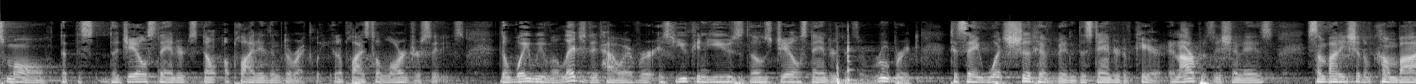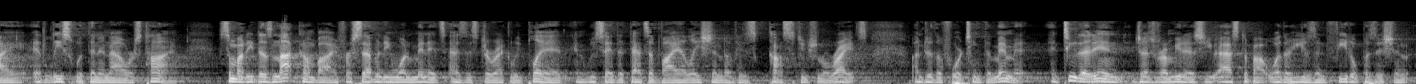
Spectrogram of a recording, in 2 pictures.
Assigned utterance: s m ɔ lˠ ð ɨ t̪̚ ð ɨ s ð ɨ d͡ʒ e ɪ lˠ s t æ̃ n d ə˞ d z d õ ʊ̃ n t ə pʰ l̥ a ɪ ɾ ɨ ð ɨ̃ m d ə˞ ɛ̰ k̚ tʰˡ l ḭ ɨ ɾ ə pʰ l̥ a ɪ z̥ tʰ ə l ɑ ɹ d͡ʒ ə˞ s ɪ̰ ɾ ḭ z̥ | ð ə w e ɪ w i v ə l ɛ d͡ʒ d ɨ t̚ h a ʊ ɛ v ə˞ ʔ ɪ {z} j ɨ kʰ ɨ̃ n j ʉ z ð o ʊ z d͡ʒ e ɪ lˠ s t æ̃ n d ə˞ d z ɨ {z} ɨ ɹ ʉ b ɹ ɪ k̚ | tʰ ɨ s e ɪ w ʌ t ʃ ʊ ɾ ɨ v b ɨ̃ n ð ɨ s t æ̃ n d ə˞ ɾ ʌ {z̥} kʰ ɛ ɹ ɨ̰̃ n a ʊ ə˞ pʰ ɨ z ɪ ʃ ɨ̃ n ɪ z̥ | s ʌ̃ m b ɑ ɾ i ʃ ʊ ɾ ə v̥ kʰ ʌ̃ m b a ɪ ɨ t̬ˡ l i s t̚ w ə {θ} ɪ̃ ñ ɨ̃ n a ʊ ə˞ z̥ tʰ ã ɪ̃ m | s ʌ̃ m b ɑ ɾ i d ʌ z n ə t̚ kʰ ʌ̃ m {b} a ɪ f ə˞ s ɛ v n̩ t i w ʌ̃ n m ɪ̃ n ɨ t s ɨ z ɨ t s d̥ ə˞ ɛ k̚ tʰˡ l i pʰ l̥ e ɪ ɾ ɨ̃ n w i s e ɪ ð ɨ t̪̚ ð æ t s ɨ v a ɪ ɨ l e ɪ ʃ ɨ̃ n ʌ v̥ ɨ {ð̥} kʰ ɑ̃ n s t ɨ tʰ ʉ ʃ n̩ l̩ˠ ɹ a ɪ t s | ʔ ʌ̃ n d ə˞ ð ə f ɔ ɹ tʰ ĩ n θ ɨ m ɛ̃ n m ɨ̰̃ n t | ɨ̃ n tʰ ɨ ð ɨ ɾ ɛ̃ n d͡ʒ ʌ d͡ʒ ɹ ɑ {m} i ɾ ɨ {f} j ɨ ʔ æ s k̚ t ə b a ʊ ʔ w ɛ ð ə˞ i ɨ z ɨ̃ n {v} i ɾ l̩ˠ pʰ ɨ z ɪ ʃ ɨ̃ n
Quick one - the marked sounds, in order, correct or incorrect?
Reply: correct, correct, incorrect, correct, correct, incorrect, correct, incorrect, incorrect

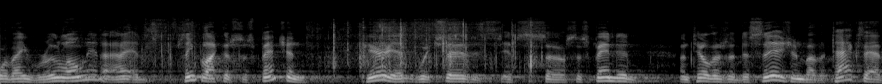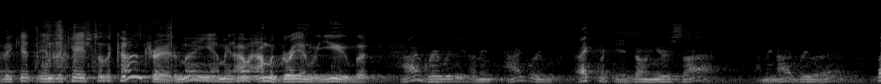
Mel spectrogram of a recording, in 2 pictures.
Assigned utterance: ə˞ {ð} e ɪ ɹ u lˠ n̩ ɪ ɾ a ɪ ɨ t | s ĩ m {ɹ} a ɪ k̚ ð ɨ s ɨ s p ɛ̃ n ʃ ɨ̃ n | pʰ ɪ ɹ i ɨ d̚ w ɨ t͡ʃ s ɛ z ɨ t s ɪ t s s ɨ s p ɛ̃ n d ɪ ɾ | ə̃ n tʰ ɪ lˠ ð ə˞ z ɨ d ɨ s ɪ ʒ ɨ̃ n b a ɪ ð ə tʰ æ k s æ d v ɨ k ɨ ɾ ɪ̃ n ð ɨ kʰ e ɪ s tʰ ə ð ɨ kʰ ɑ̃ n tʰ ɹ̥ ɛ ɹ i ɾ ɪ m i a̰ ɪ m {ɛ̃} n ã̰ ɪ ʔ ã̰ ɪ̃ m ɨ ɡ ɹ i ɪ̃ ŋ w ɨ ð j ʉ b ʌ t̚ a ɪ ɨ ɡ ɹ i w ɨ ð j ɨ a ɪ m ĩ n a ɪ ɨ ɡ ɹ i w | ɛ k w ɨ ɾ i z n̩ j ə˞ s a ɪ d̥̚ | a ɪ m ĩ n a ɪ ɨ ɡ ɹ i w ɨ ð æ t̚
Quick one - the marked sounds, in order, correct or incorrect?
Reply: correct, incorrect, incorrect

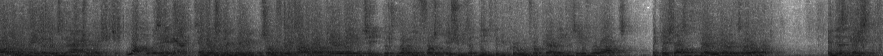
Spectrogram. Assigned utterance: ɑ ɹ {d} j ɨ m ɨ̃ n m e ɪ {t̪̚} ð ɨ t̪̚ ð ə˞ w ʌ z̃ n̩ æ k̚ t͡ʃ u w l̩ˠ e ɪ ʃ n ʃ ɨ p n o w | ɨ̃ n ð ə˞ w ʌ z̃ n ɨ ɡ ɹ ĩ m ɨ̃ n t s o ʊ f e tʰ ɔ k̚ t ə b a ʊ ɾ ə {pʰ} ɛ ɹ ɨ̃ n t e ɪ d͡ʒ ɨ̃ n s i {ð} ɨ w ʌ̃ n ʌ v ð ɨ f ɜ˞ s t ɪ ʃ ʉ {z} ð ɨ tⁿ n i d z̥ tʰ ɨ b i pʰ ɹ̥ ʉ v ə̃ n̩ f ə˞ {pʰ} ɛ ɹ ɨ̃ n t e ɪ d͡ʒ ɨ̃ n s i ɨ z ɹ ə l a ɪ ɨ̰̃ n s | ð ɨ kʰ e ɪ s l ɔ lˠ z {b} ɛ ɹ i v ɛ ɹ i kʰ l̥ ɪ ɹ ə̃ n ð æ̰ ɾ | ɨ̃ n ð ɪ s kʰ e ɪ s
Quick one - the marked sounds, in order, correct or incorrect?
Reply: incorrect, incorrect, correct, correct, correct, correct, incorrect

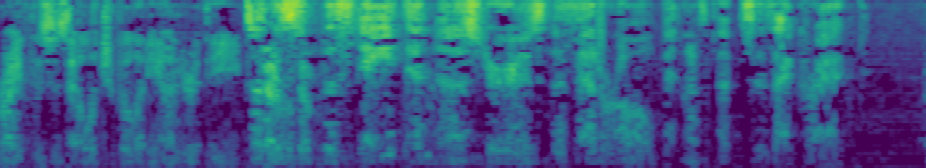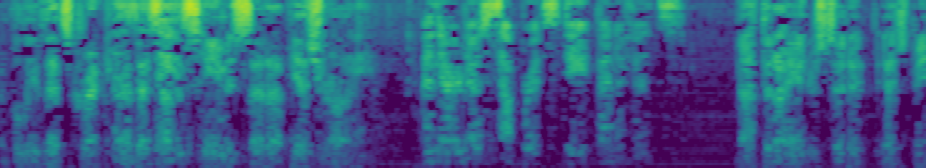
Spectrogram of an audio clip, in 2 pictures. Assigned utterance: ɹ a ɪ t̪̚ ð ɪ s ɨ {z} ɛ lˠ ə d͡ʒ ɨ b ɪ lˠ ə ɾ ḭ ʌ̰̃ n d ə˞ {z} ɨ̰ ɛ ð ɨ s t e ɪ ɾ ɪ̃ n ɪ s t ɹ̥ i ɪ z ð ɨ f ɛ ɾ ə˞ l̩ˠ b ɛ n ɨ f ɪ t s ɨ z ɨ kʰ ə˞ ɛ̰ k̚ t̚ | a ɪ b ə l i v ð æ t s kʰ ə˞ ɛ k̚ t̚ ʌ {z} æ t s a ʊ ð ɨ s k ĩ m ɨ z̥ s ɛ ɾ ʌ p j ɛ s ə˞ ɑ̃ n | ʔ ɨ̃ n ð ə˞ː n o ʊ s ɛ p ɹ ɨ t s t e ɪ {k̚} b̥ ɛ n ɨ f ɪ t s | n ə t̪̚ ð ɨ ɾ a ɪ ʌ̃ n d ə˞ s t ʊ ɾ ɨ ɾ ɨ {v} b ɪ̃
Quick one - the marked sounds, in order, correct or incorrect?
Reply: correct, incorrect, incorrect, incorrect, incorrect

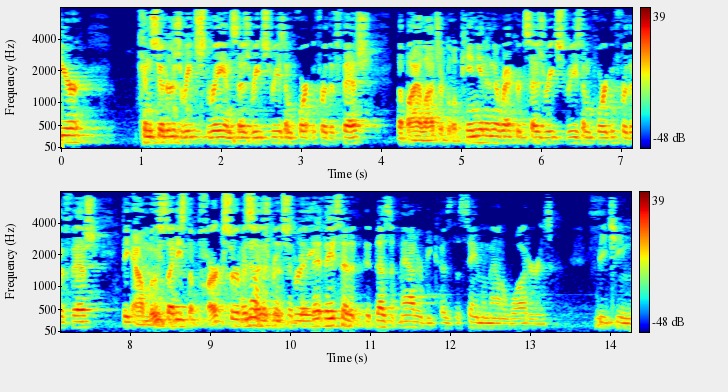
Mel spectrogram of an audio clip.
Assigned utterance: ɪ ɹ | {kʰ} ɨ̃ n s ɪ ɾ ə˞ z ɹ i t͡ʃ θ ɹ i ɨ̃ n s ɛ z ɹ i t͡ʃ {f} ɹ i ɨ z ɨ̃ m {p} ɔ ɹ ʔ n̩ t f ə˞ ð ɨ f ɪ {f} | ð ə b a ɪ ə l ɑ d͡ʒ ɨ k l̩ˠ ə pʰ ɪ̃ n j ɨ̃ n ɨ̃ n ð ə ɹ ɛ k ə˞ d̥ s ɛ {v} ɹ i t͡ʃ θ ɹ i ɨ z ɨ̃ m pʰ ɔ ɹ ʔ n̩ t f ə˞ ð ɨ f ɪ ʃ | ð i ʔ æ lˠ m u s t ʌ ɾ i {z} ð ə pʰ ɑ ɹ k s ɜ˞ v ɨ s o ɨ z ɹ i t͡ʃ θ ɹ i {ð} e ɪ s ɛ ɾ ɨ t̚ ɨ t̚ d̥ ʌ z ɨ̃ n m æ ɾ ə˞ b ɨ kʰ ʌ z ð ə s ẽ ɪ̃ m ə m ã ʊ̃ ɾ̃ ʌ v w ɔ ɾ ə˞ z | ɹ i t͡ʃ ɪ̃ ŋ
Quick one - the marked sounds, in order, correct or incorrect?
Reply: correct, incorrect, incorrect, incorrect, incorrect, correct, correct

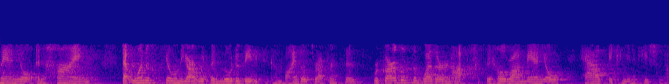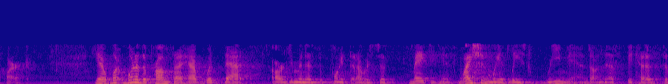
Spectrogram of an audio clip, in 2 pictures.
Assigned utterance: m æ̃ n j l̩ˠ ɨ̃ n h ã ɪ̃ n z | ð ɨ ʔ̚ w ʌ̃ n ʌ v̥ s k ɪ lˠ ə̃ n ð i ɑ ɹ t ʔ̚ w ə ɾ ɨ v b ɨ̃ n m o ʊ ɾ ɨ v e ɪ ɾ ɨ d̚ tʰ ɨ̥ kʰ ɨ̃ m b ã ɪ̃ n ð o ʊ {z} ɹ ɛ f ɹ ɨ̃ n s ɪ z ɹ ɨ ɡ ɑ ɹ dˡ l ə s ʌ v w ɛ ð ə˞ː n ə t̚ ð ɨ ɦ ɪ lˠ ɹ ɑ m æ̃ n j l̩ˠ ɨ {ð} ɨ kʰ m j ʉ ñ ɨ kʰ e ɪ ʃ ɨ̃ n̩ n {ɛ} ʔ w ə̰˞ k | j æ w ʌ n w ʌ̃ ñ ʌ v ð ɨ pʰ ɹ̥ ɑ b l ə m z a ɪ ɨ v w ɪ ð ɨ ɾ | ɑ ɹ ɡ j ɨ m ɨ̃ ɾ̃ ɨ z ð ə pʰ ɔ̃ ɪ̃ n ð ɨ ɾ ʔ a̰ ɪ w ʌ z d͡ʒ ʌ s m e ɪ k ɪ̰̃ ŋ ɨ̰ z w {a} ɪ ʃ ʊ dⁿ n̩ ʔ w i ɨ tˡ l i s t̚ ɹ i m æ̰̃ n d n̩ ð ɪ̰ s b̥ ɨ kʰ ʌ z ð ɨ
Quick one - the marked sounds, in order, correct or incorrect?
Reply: correct, incorrect, correct, correct

